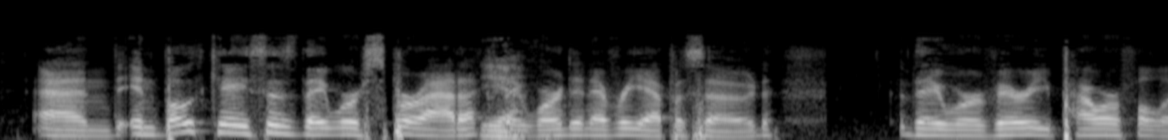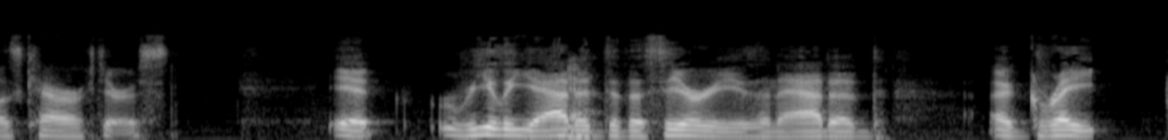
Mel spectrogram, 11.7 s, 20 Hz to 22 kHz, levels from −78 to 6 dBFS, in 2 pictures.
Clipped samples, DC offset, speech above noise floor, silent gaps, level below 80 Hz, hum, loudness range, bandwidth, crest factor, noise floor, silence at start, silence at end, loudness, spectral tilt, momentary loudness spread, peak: under 0.1%; under 0.1%; 41 dB; none; -44 dBFS; none; 4 LU; 9 kHz; 18 dB; -60 dBFS; 0.15 s; 0.35 s; -20 LUFS; -6.5 dB/octave; 11 LU; -2 dBFS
